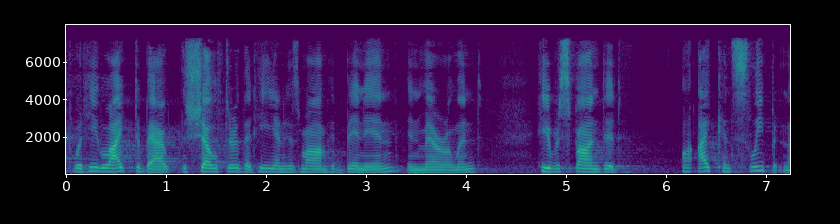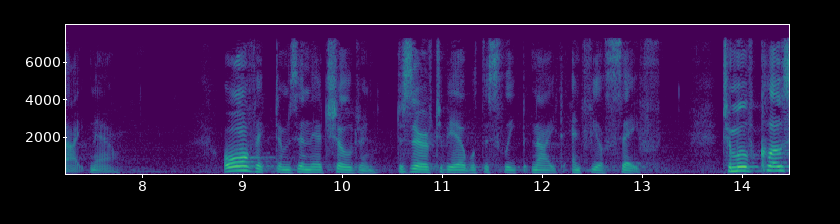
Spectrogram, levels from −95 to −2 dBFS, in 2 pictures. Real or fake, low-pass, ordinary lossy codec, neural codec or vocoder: real; 7.2 kHz; MP3, 64 kbps; none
